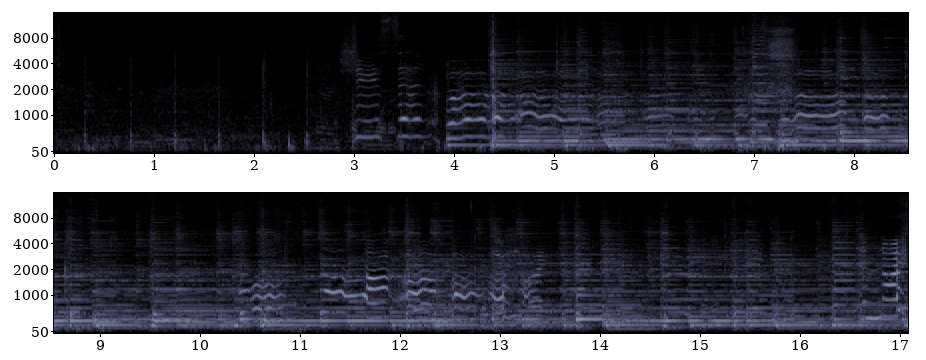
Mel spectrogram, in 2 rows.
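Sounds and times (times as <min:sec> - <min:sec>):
woman singing: 0:02.9 - 0:09.6, 0:10.3 - 0:17.0
acoustic guitar: 0:03.0 - 0:17.0.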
